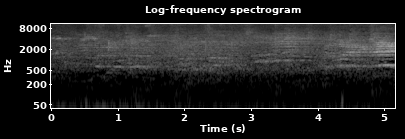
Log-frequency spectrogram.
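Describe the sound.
Basketball dribbled a few times by a right-handed shooter before a free throw in a Westwood vs Houghton game, faint bounces under commentary and a low crowd murmur.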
